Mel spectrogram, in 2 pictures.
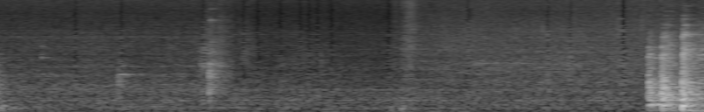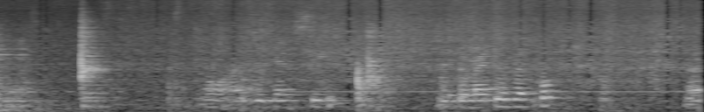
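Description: Masala paste sizzling in oil in a nonstick pan, quiet at first. About five seconds in come sharp knocks, then a wooden spatula stirs and scrapes the paste around the pan while it sizzles.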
